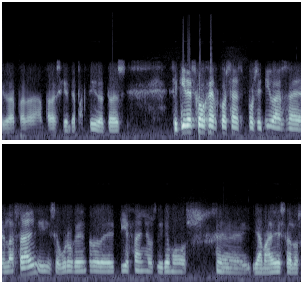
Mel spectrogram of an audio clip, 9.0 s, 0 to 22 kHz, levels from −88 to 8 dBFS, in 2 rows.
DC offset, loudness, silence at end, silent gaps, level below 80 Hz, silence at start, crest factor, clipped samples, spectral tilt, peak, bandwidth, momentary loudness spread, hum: under 0.1%; -20 LUFS; 0 s; none; -56 dBFS; 0 s; 20 dB; under 0.1%; -6.5 dB/octave; 0 dBFS; 6.6 kHz; 14 LU; none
